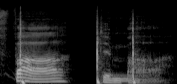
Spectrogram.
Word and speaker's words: Fatima: Fa. So it's Fatima. Fatima. Fatima. Fatima. It's not Fatima.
